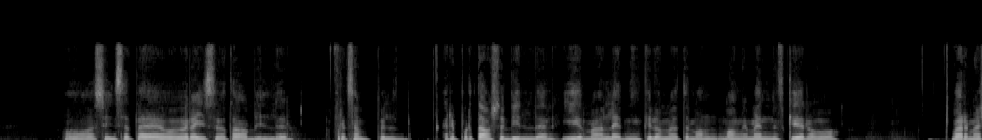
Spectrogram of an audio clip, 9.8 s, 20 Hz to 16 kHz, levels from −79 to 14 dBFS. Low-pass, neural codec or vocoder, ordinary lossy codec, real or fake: 10.8 kHz; codec, 24 kHz, 3 kbps, HILCodec; MP3, 64 kbps; fake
